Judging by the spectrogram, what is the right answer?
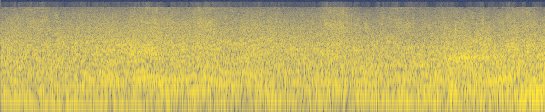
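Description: Race car engines drone and rev continuously on the Indianapolis road course in iRacing, a dense, steady roar with shifting pitch from several cars at moderate distance.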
